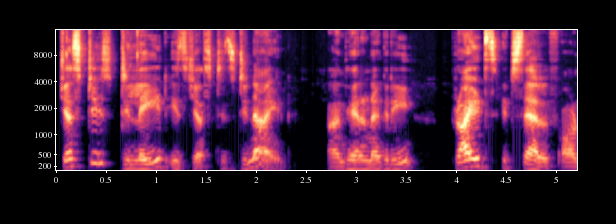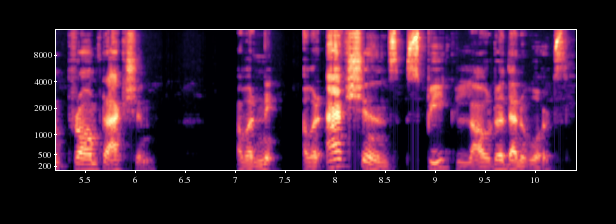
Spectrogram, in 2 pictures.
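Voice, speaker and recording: A man's voice: medium pitch, lively intonation, slow, fairly bright tone. A man playing an imperious, impatient king in a play reading, pompous and commanding. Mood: smug, decisive.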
